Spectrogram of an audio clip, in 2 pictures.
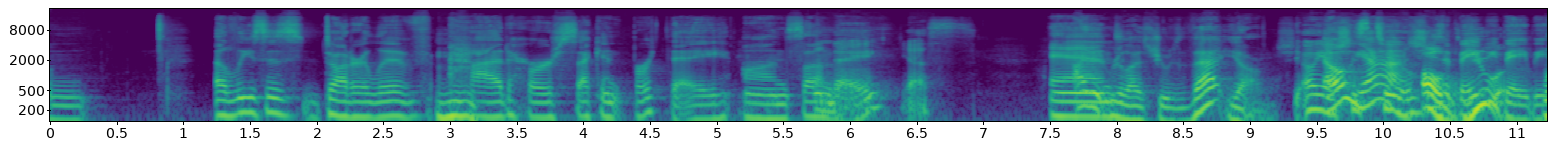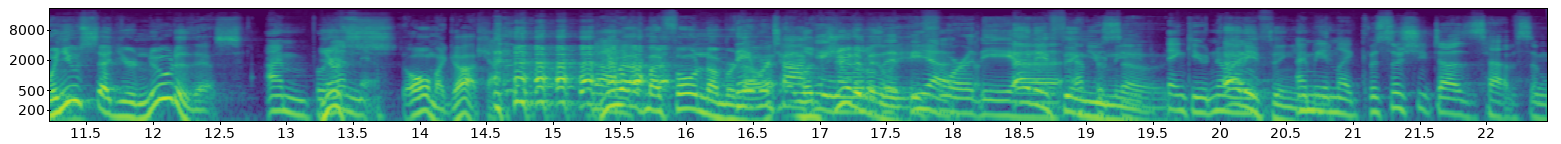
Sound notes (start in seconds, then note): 6.2 Stephanie laughs; 14.5 all laughing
